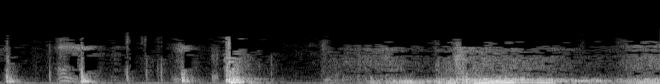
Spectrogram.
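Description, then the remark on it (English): A sharp car door slam rings out near the start among a few clunks as people get into the car, then an engine rumbles up and the car pulls away, its low drone building steadily. “Well, we're off.”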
